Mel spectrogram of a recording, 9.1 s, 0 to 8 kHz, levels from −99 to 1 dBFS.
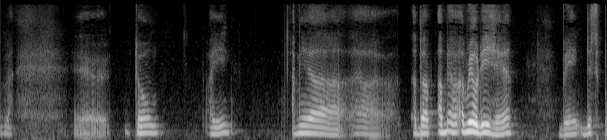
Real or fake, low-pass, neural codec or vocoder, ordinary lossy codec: fake; 7.2 kHz; codec, 24 kHz, 0.9 kbps, WavTokenizer, medium speech release version 1; MP3, 48 kbps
